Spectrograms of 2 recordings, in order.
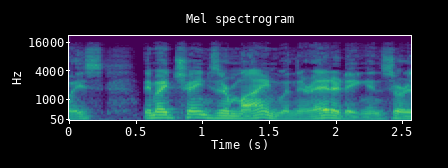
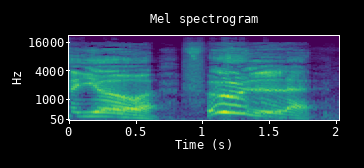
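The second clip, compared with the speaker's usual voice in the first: bad put-on French accent, very high and loud; 10 semitones higher, 9 dB louder than usual. Describing how a character on the show always talked, in a bad french accent. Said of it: "bad French accent".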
